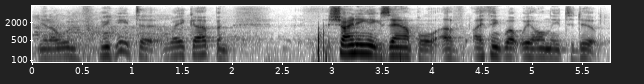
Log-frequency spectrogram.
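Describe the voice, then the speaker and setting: A man addresses a conference audience, casual and a little halting. He often doubles his words. English is not his first language. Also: mid-range voice, fairly bright tone, slight background noise. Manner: casual, repeats words while speaking. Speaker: conference speaker, financial planner. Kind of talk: conference presentation. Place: conference hall.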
